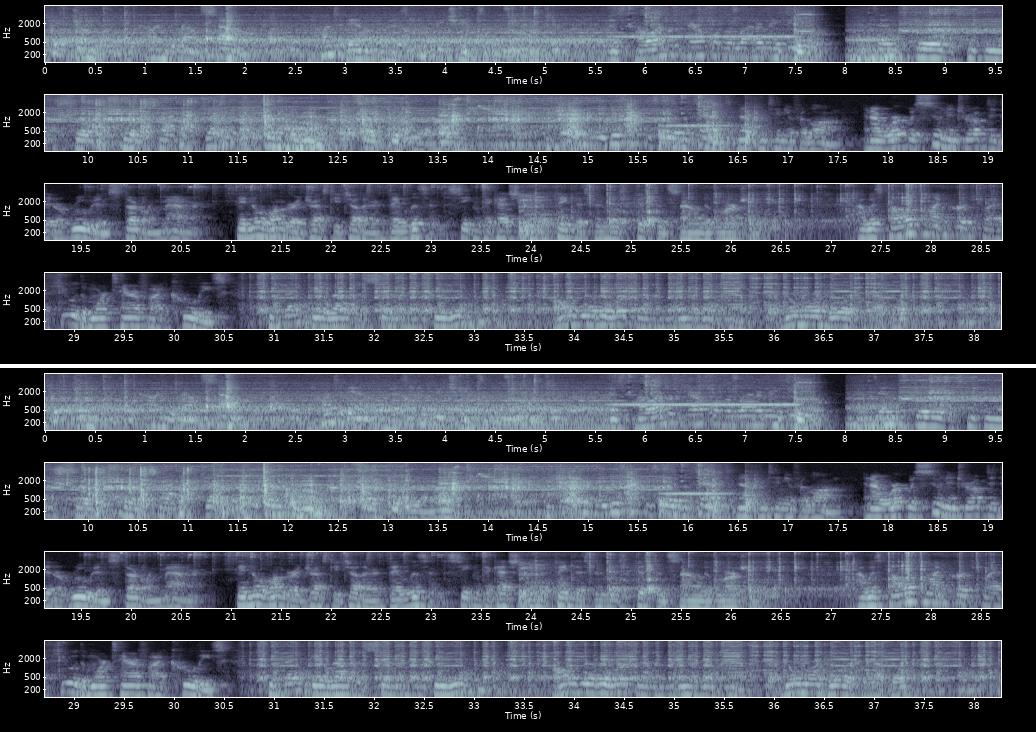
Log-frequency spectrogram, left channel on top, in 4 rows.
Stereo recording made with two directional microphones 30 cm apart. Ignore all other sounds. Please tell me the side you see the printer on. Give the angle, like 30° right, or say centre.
centre.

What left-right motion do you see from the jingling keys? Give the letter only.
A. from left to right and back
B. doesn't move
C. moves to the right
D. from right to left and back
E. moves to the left
D.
